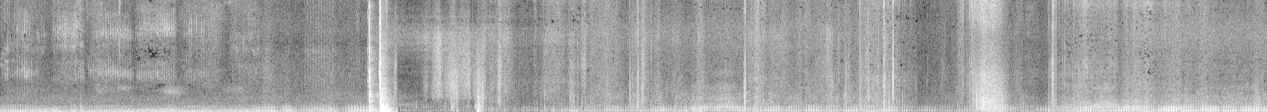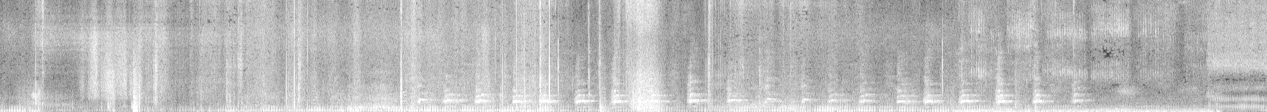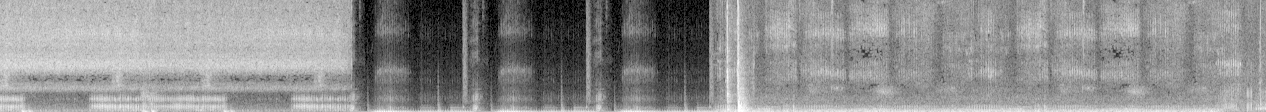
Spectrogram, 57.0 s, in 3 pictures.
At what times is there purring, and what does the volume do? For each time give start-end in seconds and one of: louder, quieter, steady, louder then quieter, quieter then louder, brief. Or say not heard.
0.0-56.9 louder then quieter.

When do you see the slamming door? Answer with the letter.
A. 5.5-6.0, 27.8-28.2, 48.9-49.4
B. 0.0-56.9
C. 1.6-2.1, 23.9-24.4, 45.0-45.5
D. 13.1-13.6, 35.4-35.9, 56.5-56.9
A.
